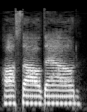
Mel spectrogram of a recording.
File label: "Enemy down", Robot; HedgewarsMobile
